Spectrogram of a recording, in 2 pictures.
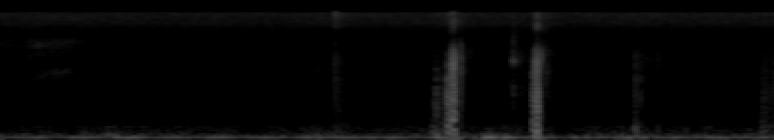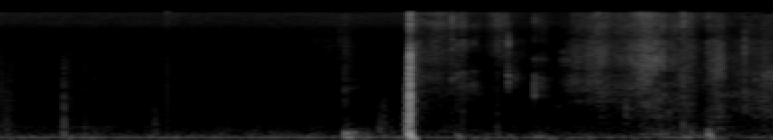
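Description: Phone microphone handling noise: a steady low hum with two soft taps about two seconds in, then a sharp knock just before six seconds as fingers press on the phone, followed by rubbing and fumbling near the end.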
